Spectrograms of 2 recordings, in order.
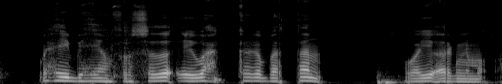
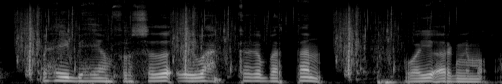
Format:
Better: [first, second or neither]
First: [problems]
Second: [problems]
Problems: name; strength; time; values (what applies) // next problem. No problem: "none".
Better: first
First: none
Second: background sound (Water / Splash, splatter); 12 dB below the speech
